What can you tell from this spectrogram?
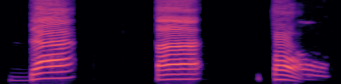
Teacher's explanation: pertemuan ujung lidah ini bertemu dengan gusi gigi seri atas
